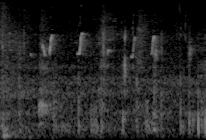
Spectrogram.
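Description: Black sex link and Ameraucana baby chicks peeping faintly: a scatter of short, high peeps.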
